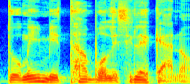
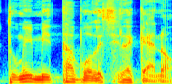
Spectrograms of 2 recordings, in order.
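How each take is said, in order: The two takes are said the same way.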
